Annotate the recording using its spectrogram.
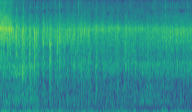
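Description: Low, uneven wind rumble on the microphone of a camera carried on a moving bicycle, over a steady high-pitched buzz.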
